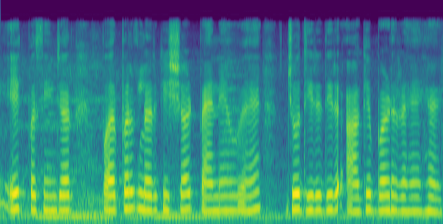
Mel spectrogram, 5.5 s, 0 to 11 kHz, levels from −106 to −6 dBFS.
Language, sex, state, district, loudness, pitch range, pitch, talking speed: Hindi, female, Jharkhand, Ranchi, -18 LUFS, 210-230 Hz, 220 Hz, 175 wpm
